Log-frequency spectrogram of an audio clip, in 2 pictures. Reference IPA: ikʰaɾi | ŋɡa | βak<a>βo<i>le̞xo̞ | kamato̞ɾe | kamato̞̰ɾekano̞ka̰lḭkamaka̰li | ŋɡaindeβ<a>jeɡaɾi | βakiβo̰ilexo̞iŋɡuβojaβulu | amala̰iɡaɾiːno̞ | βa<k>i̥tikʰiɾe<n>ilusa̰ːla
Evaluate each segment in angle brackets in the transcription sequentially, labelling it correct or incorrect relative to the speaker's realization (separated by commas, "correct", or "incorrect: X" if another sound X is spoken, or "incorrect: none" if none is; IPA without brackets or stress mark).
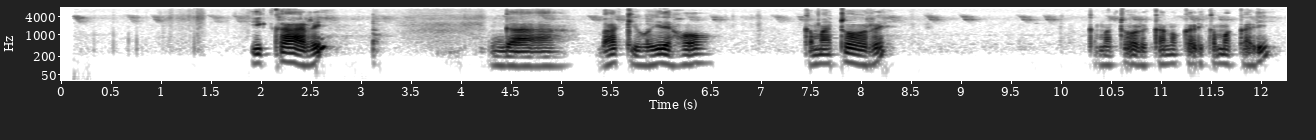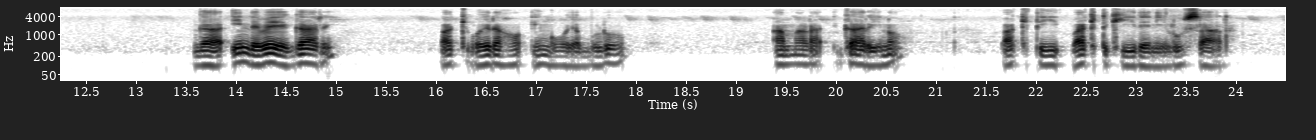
incorrect: i, correct, incorrect: e, correct, correct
